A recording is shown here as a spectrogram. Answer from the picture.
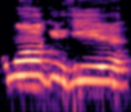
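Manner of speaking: high, slow "I'm walking here"; New York accent. Retold or imitated. Friend redoes his New York line, high and slow. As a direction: squeak it like a soprano reject. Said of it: "like a soprano reject".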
